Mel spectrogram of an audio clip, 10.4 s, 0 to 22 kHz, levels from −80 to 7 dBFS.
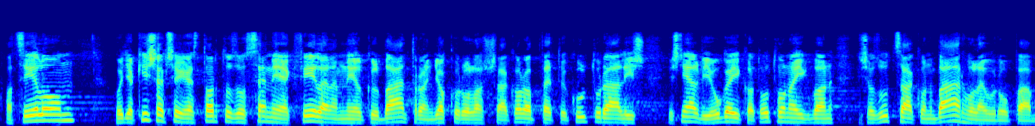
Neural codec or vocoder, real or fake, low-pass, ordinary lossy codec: none; real; none; none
